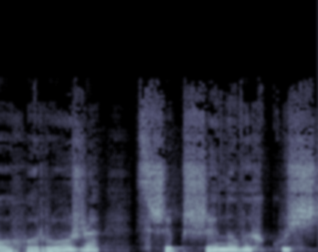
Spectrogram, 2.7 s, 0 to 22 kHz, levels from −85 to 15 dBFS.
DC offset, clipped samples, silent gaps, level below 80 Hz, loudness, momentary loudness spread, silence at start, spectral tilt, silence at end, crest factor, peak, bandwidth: under 0.1%; under 0.1%; none; -64 dBFS; -17 LUFS; 8 LU; 0 s; -4.5 dB/octave; 0 s; 12 dB; -4 dBFS; 14.5 kHz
